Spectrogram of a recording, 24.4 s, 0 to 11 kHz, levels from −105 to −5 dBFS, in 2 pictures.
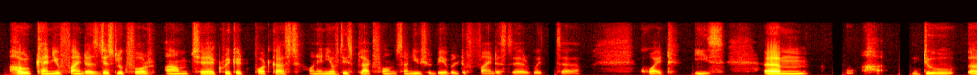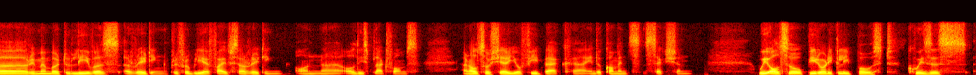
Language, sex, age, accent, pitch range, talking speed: English, male, 30-49, Indian, 100-125 Hz, 155 wpm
